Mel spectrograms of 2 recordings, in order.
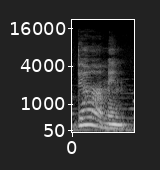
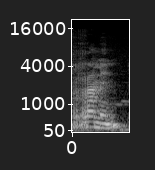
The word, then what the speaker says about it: ramen: Por ejemplo, ramen, ¿no? Un fideo con sopa no es ramen, es ramen.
